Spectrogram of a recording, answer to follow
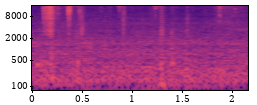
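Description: Car engine idling, heard from inside the cabin as a steady low hum, with a few faint clicks.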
